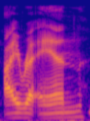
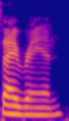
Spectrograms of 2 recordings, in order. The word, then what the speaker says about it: Iran: And is that how it's pronounced? It's not like Ira-Ann? – No, it's pronounced Iran.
